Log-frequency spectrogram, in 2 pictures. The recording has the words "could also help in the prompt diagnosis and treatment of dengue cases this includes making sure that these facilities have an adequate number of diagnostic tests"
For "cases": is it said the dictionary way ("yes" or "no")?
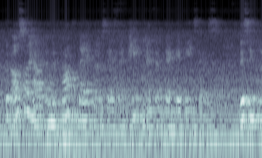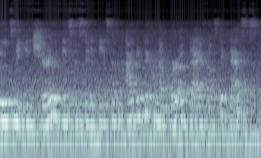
no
